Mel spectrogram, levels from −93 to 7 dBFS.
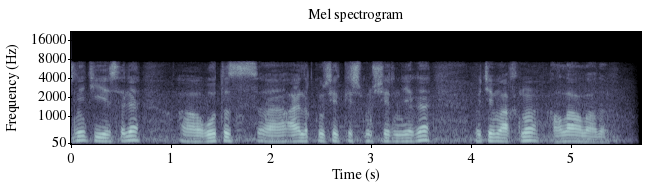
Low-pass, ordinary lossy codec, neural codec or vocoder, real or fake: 7.2 kHz; none; none; real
